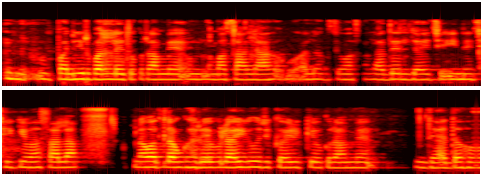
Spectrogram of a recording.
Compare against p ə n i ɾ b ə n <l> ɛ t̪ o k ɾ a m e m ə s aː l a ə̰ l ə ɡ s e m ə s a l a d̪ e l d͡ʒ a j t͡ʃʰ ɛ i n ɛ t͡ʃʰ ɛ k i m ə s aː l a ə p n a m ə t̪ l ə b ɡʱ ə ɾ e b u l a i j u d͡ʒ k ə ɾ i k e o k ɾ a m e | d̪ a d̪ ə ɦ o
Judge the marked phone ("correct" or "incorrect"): correct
